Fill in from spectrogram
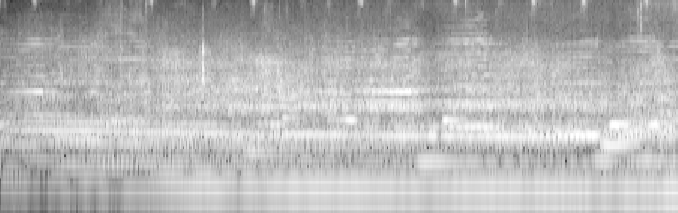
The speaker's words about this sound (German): Ach, da passt es ganz gut auf der Aufnahme, die du mir geschickt hast, fliegt laut ein Flugzeug.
